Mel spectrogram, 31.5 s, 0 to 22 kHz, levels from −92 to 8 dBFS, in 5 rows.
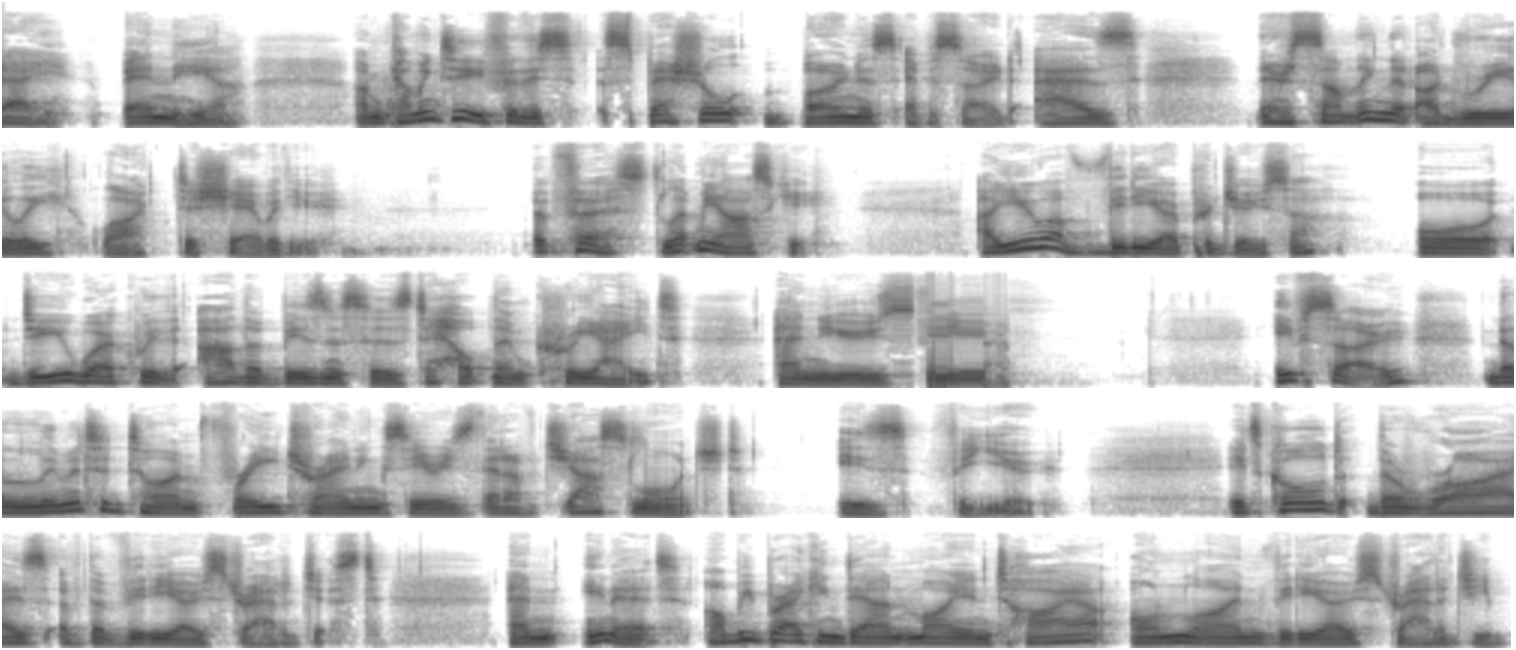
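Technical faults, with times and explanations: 16.3 to 16.8 s, robotic sound from repeated short buffers: just after "help them create and", the speech collapses into a rigid, metallic buzz at 100 Hz that still roughly tracks the syllables. The likely cause is audio arriving too slowly, so a segment of about 10 ms is replayed over and over, replacing roughly 70% of the real signal. A spectrogram shows flat, evenly spaced harmonic lines every 100 Hz, and the waveform shows identical 10 ms cycles repeating.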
